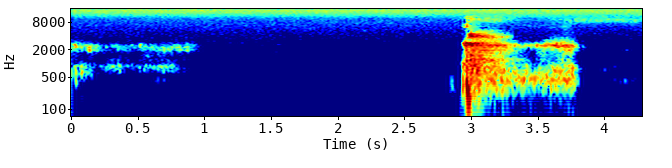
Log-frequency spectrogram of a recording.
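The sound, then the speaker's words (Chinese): A single deep breath during a calming breathing exercise: a noisy rush of air lasting under a second that breaks a long near-silence. “然后我们，就是深呼吸这样子。”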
